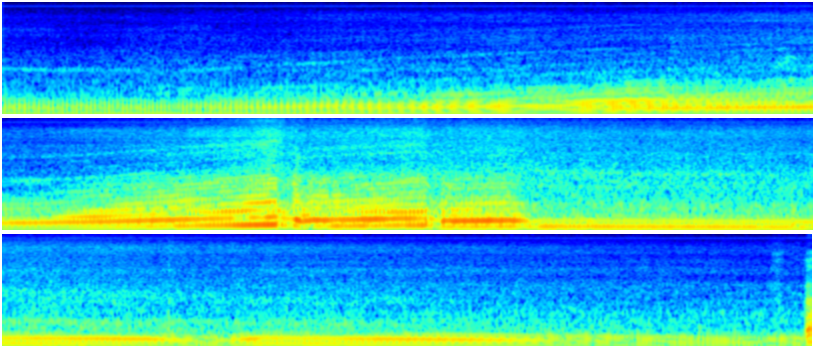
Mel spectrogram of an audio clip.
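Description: Motorcycle engine heard from inside the rider's helmet, pulling away with its pitch climbing steadily for about five seconds. Two quick gear changes follow, then it settles into a cruise with the pitch slowly falling.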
